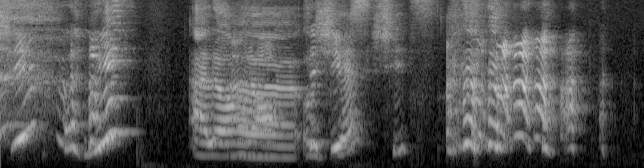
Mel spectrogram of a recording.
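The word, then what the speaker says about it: Scheepjes: Quelqu'un peut me dire comment ça se prononce? Chips. Voilà. Chips. Bah oui, chips.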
